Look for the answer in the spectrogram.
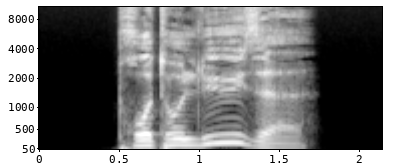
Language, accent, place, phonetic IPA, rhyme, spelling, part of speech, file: German, Germany, Berlin, [pʁotoˈlyːzə], -yːzə, Protolyse, noun, De-Protolyse.ogg
- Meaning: protolysis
